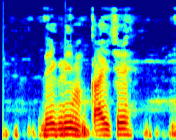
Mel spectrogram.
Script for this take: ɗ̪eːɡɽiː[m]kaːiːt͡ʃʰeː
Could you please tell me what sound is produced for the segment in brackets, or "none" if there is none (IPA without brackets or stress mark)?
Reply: m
